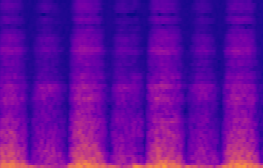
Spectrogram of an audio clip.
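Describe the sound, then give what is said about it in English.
A person demonstrates the shallow, quick breathing of fright, high in the chest. It comes as a few rapid, soft breaths in an even rhythm, with no talk. “The first type is clavicular breathing. It's very superficial and we usually do this when we are scared. It's something like”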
